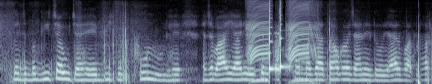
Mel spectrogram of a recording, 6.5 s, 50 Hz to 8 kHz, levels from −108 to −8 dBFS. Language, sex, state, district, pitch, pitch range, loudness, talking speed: Hindi, male, Chhattisgarh, Balrampur, 200 Hz, 195-215 Hz, -26 LUFS, 155 wpm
